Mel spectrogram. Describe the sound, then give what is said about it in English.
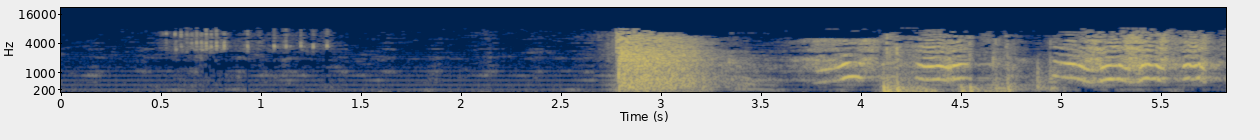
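A single sharp gunshot bursts out in a radio drama as a man shoots himself, a loud crack after near silence, followed by laughter. “Mr. Bentley shot himself dead, and it amused you, too.”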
